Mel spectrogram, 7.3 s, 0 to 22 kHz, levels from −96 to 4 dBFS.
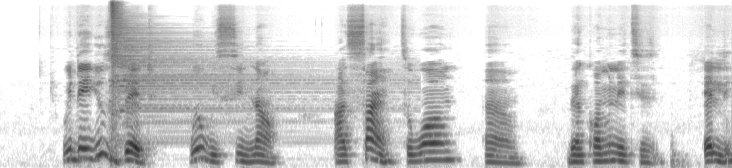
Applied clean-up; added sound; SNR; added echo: none; Hi-hat; 8 dB; none.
